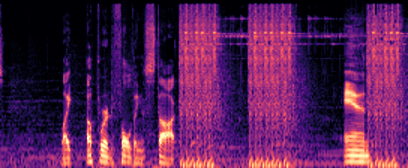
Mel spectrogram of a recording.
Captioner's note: suppressed gunfire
